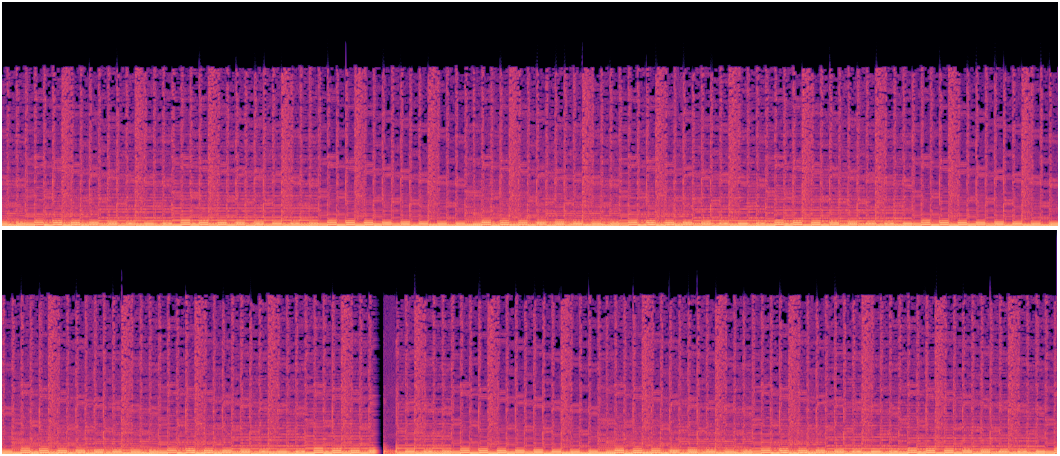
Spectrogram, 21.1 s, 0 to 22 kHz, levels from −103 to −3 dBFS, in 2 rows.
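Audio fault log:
14.28–14.51 s, long network dropout: a fading buzz carries on for 0.22 s, then 20 ms of silence, and sound resumes with 0.22 s lost, likely from missing packets the receiver concealed.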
